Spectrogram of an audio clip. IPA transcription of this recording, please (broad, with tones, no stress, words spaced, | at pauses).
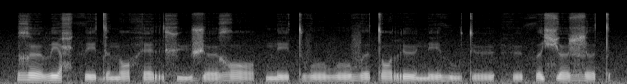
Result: ɣœ˥˩βe˥˩ħ θe˨də˨nɔ˦hɛ˨r xy˨˩˦ʒœ˨˩˦ɣɔ˥˩ | ne˨˩˦t vo˨βo˨˥və˨˥ tɔ˦rø˥˩ ne˨˥ðu˨˩˦tø˨˥ | ɦø˨ θə˦ɕœ˦ ɮə˥˩t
